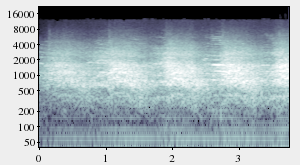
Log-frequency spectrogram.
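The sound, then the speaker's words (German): A large crowd of about 1,000 conference guests shouts and jeers at protesters in loud, overlapping voices, the roar swelling and easing in rough waves about every second or so, with no single voice standing out. “Die etwa 1000 anwesenden Gäste sind schockiert. Sie beginnen zu rufen.”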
